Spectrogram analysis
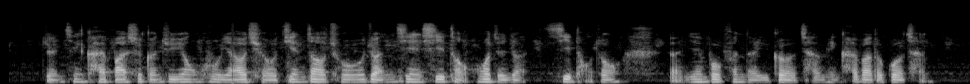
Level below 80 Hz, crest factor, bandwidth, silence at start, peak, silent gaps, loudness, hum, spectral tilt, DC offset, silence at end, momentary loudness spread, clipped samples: -56 dBFS; 20 dB; 7.4 kHz; 0.45 s; -2 dBFS; none; -22 LUFS; none; -6.5 dB/octave; under 0.1%; 0.35 s; 9 LU; under 0.1%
